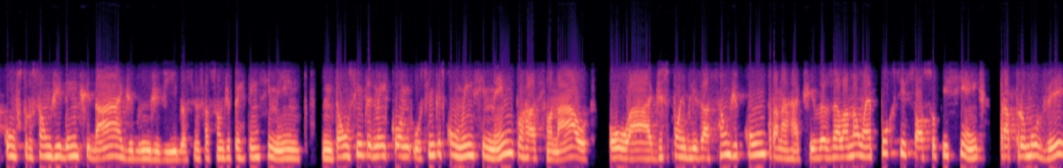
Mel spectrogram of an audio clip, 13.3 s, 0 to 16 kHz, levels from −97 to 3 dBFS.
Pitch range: 145-185 Hz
